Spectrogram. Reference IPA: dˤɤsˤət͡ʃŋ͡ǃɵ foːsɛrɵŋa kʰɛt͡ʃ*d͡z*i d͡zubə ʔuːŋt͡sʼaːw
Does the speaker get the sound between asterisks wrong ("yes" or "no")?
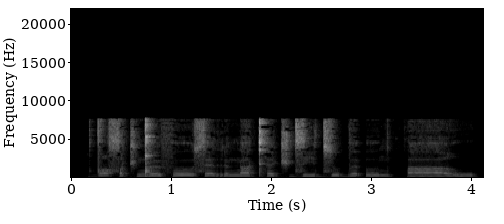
no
